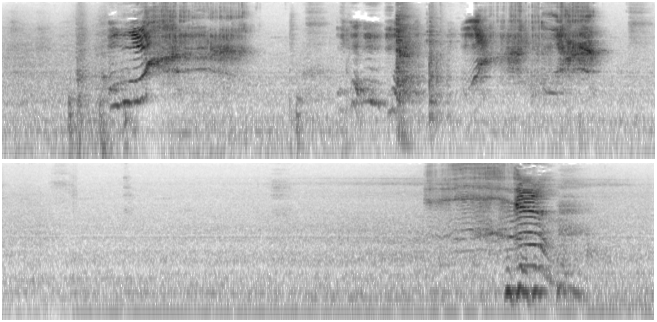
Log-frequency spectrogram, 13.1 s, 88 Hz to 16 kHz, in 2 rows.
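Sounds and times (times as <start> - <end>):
baby laughing and squealing: 1.1 - 2.6, 3.4 - 6.1, 10.8 - 12.1.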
